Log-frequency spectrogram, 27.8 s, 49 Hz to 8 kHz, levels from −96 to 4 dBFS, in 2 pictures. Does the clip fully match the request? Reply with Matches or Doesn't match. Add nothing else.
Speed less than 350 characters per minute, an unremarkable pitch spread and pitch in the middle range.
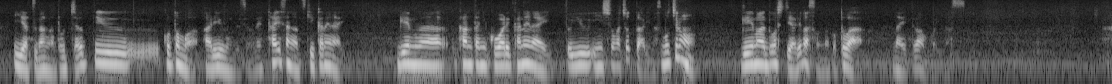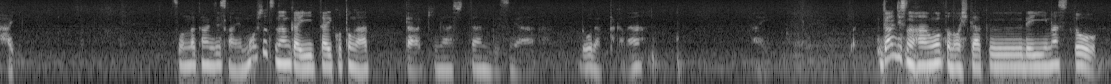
Matches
